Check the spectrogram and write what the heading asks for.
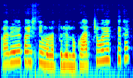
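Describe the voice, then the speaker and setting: Cartoon: fed-up village husband, a man voicing him, high and fast, Vidarbha Marathi accent. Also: dry recording, studio quality, natural voice. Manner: arguing, threatening. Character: exasperated village husband, firm and loyal. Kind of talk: cartoon family comedy.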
